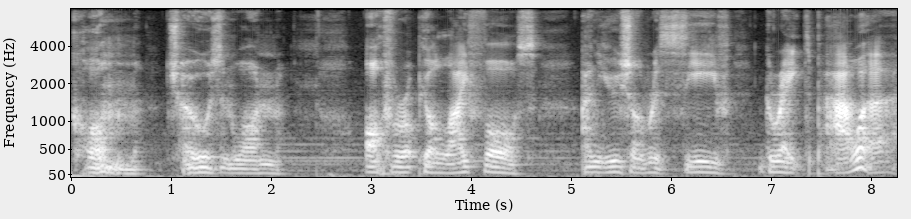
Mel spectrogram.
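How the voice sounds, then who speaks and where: Using a put-on character voice, a man speaks with a raspy, very deep, low pitch. He goes at a very slow pace with long, frequent pauses. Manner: ominous, tempting.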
